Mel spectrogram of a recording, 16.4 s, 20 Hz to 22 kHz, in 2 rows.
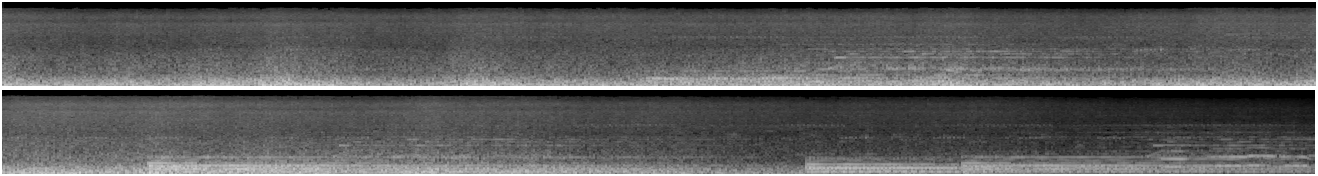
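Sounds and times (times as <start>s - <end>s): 
wind buffeting the microphone: 0.0s - 13.3s
ocean surf crashing: 0.0s - 16.2s.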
